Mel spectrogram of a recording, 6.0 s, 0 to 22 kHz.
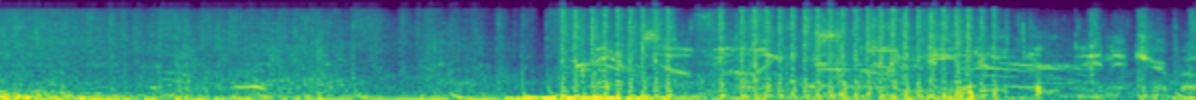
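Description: Heavy gunfire in the video game Payday 3, dense overlapping bursts of rapid shots forming a loud, unbroken barrage that fills the whole stretch.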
